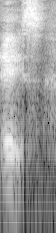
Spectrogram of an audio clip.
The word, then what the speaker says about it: Uys: hello and welcome back it's another graphic novel review by me Andrew Ace you spell my last name u-y-s but yep it's pronounced Ace you can find me online Twitter Instagram the whole shebang at uys 999.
